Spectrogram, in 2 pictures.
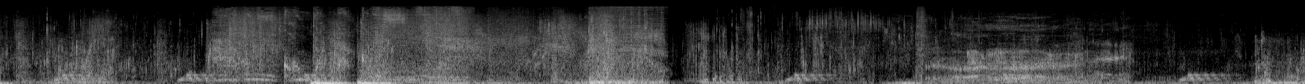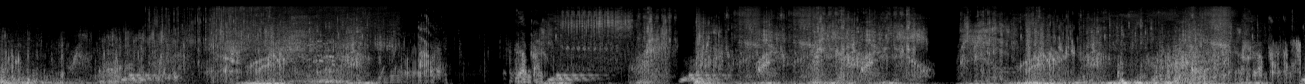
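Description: A young man talks quickly with animation through a microphone.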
